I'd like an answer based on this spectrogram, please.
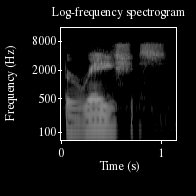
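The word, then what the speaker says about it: בראשית: We would say Bereshit, but a more Ashkenazi pronunciation is Bereshis, Berei.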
